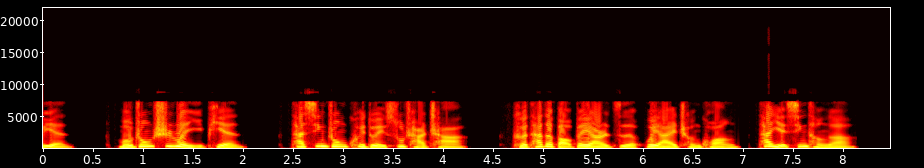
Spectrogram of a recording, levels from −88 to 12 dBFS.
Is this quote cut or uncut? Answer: cut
